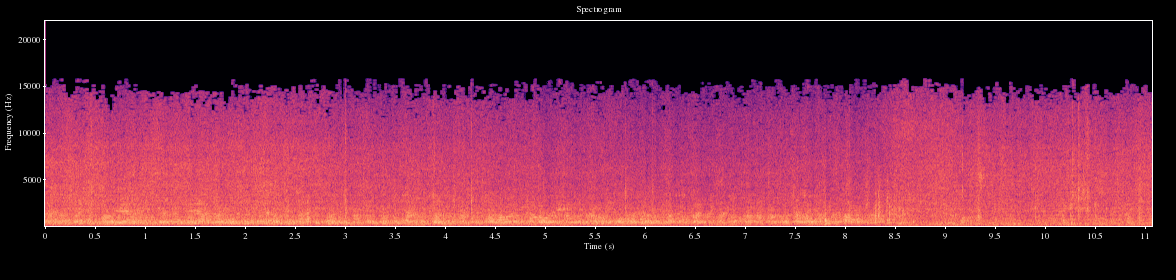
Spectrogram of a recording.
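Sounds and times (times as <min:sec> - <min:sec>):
passengers' voices: 0:00.0 - 0:11.0
rail carriage rumble and rattle: 0:00.0 - 0:11.0.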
